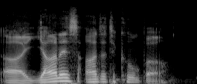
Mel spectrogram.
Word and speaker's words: Giannis Antetokounmpo: My Win of the Week, I'll go ahead and start this off, is Giannis Antetokounmpo. – I'm surprised you said that right.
